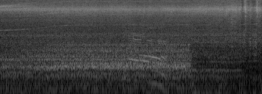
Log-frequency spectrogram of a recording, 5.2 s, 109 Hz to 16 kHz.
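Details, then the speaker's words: 2005 Sebo Felix Classic vacuum after restoration with new head and genuine spares and correct filter, started on low then minimum: steady, even motor rush with smooth airflow hiss, no rattles or surging; excellent airflow, running normally. "Excellent airflow. Again, if we go down to minimum. Very nice indeed."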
